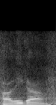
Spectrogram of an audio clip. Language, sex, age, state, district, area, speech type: Sindhi, male, 18-30, Gujarat, Surat, urban, spontaneous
